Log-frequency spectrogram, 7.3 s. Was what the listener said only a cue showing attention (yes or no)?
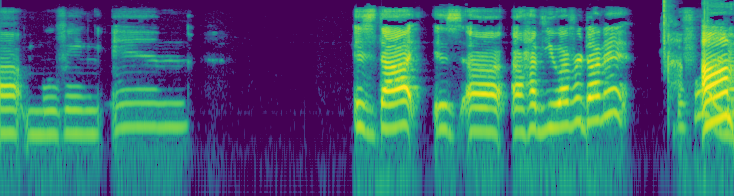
no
